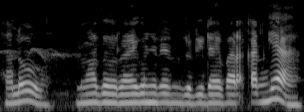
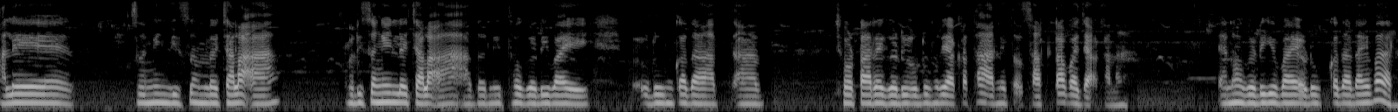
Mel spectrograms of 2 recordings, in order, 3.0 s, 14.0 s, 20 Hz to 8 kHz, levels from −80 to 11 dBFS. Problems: constant background noise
